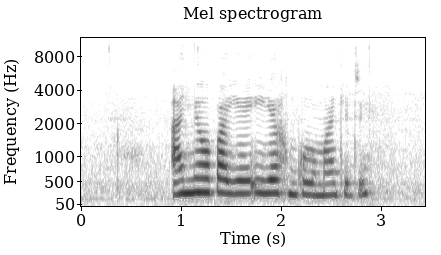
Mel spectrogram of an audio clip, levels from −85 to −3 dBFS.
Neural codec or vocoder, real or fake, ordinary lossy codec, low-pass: codec, 44.1 kHz, 7.8 kbps, Pupu-Codec; fake; none; 10.8 kHz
